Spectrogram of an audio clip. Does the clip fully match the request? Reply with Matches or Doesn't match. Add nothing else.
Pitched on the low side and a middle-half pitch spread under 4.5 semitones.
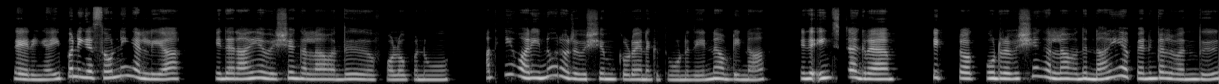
Doesn't match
